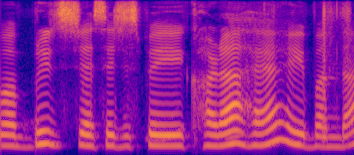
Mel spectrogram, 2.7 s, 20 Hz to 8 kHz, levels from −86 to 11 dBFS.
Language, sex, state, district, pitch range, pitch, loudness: Hindi, female, Punjab, Pathankot, 205-230 Hz, 210 Hz, -15 LUFS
